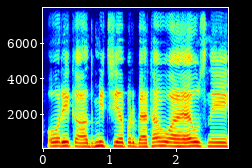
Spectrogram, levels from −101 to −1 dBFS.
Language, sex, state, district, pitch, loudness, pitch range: Hindi, female, Haryana, Charkhi Dadri, 210 Hz, -14 LUFS, 205-220 Hz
